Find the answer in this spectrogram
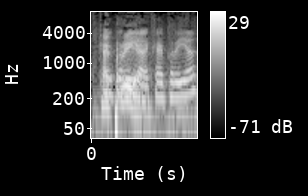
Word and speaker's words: caipirinha: You have to pronounce it for me, though. Caipirinha.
